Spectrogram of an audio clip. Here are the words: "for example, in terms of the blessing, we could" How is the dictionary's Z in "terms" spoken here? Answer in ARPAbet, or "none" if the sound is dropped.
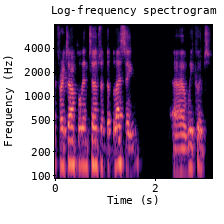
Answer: Z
